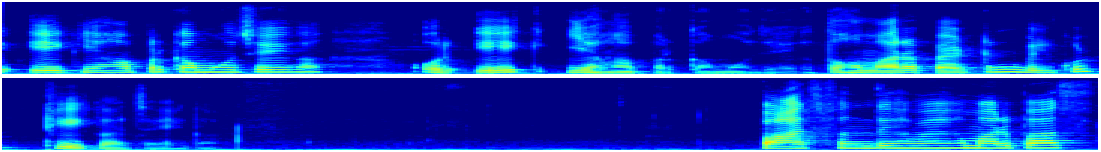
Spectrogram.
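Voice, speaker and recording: A woman teaching a knitting lesson step by step, her voice mid-pitched with a gravelly, creaky edge. She explains each stitch patiently and addresses her viewers warmly as friends. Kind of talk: step-by-step craft tutorial.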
